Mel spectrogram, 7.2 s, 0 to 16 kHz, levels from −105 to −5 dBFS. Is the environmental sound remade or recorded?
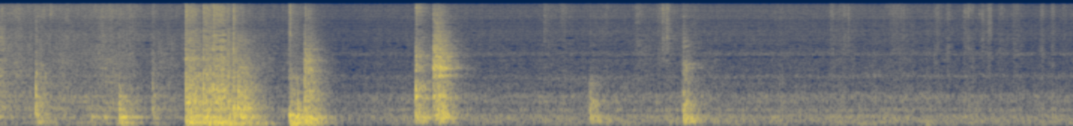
remade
